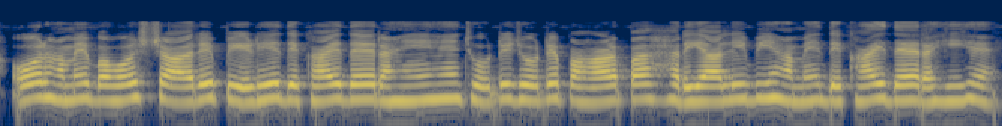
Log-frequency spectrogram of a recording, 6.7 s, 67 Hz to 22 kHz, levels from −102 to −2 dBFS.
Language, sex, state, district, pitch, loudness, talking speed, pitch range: Hindi, female, Maharashtra, Pune, 225 Hz, -24 LUFS, 180 wpm, 215-235 Hz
